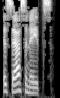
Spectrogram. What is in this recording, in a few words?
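"assassinates", British English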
